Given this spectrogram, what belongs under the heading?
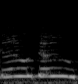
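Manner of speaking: high tearful put-on wail, laughing through it; fake crying. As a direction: cry it out as an act. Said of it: "But most of it's an act".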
